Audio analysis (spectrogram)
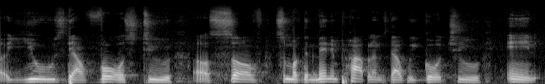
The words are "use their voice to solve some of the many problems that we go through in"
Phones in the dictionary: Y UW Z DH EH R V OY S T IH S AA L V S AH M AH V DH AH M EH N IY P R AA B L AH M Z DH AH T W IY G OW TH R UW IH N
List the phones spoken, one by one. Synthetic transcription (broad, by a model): Y UW Z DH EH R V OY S T IH S AA L V S AH M AH V DH AH M EH N IY P R AA B L AH M Z DH AH T W IY G OW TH R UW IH N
